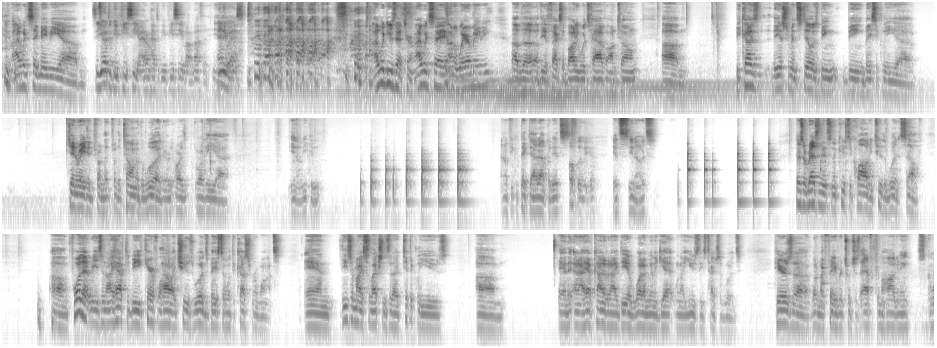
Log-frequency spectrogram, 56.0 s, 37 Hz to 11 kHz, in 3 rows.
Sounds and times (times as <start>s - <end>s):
Speech: 0.0s - 5.0s, 7.2s - 13.7s, 14.7s - 18.3s, 20.0s - 23.2s, 24.4s - 25.0s, 28.6s - 31.8s, 34.6s - 37.0s, 38.2s - 46.2s, 46.8s - 47.4s, 48.4s - 52.1s, 52.8s - 55.9s.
